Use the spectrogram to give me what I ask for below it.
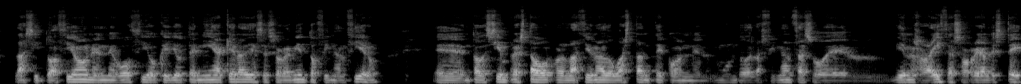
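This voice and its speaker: A man with a Spanish accent talks at a fairly quick pace in a monotone, flat intonation. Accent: Spanish (Spain). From Spain, Madrid. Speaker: real estate investor. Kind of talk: interview. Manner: hesitant, many fillers.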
